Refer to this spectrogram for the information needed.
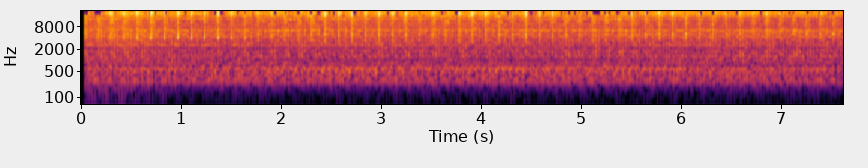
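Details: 2012 Volkswagen Tiguan 2.0 TDI 140 hp diesel at idle: fast even ticking, about two or three beats a second, over a clattery diesel idle; the cause of the tick is unknown.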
